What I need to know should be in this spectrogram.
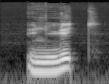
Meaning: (noun) 1. struggle, fight, battle 2. wrestling; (verb) inflection of lutter: 1. first/third-person singular present indicative/subjunctive 2. second-person singular imperative
- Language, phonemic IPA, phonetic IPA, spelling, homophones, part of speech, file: French, /lyt/, [lʏt], lutte, lûtes / luttent / luttes, noun / verb, Fr-lutte.ogg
